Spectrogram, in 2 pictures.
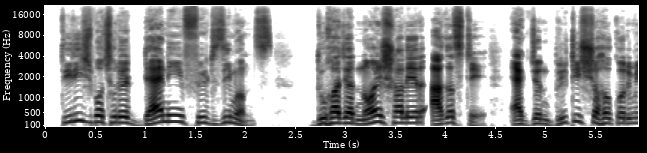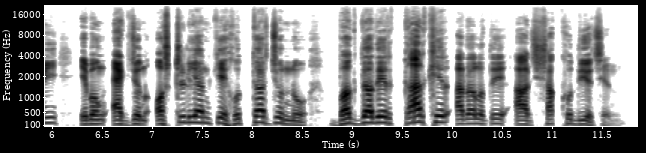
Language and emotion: Bengali, neutral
